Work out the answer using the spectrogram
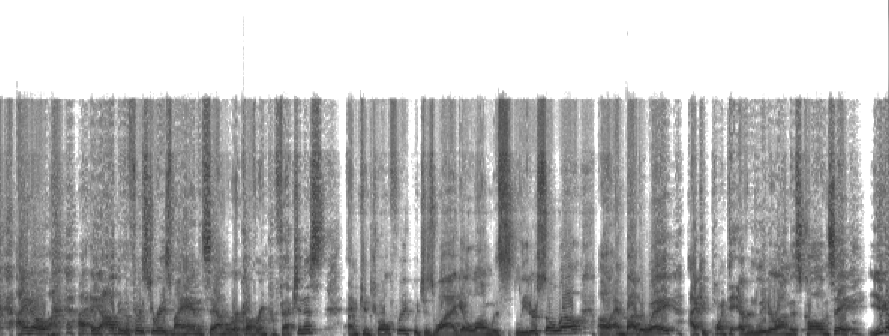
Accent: New York, United States; I'm from New York and I talk pretty quick

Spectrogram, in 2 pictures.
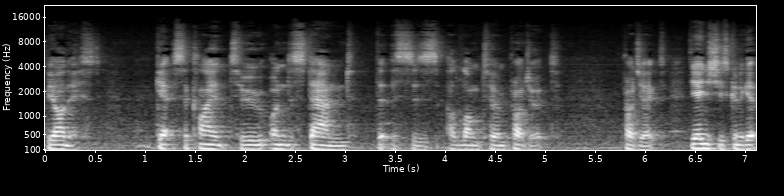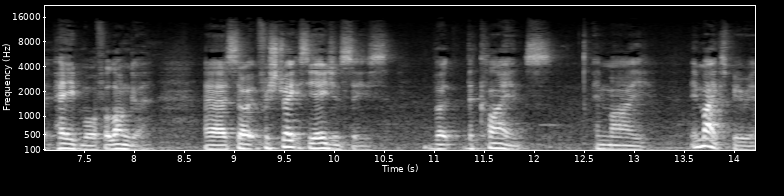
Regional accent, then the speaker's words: Sheffield, Yorkshire and the Humber, United Kingdom; now in Rio de Janeiro, Brazil; I'm from Sheffield. I go back to Sheffield and I'm like, oh, freaking love this place

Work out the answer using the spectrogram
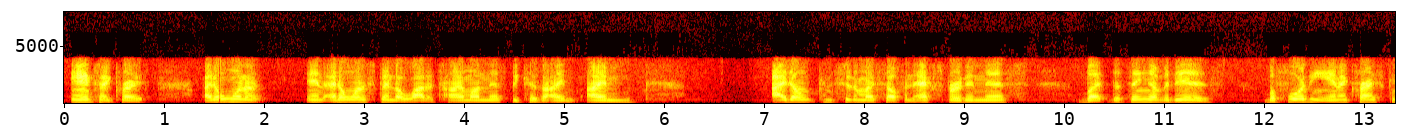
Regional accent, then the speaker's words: Iowa, United States; when I was growing up in Iowa. And trust me, I really am from Iowa

